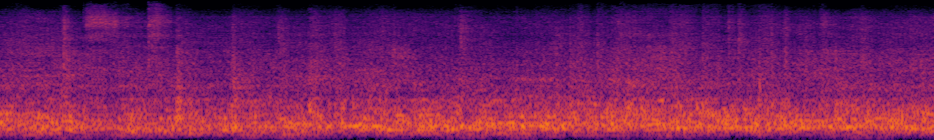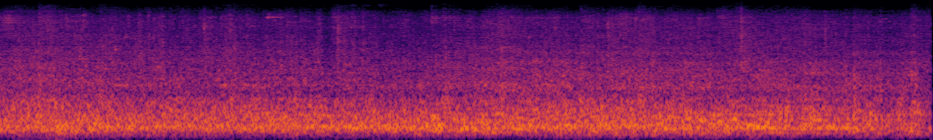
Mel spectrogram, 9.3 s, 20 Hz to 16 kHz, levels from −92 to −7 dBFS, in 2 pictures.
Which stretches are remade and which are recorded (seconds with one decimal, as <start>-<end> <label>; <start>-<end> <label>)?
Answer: 0.0-5.0 remade; 5.0-6.8 recorded; 6.8-7.3 remade; 7.3-8.3 recorded; 8.3-9.3 remade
